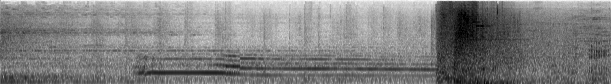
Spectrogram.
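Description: A dog in the snowy video game Elden Ring lets out a long, rising and falling howl, followed by a sudden loud burst of noise as the pack closes in, with game sounds underneath.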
